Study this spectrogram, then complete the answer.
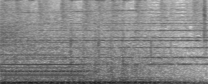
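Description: Train in a point-and-click adventure video game featuring Kate Walker: a steady, loud low rumble with sustained tonal hum, continuous throughout, like a locomotive idling or rolling nearby.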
